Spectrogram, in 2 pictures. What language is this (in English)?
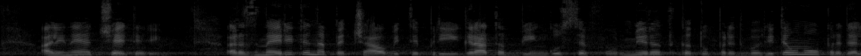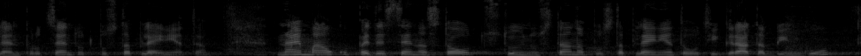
Bulgarian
